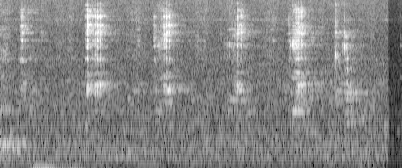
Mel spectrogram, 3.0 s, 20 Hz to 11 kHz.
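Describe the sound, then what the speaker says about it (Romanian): An AOC GM510 gaming mouse being tested, with a handful of sharp, close clicks and short scroll-wheel ticks spaced through a quiet room. "Acum o să încerc cu click stânga-ul, click dreapta-ul, scroll sus-jos,"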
